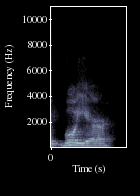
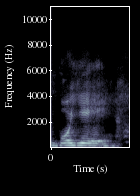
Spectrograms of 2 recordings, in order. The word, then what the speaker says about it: Boyer: So he emphasizes Boyer, and this is spelled Boyer. So people are immediately say Boyer, and it's like, no, it's Boyer.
